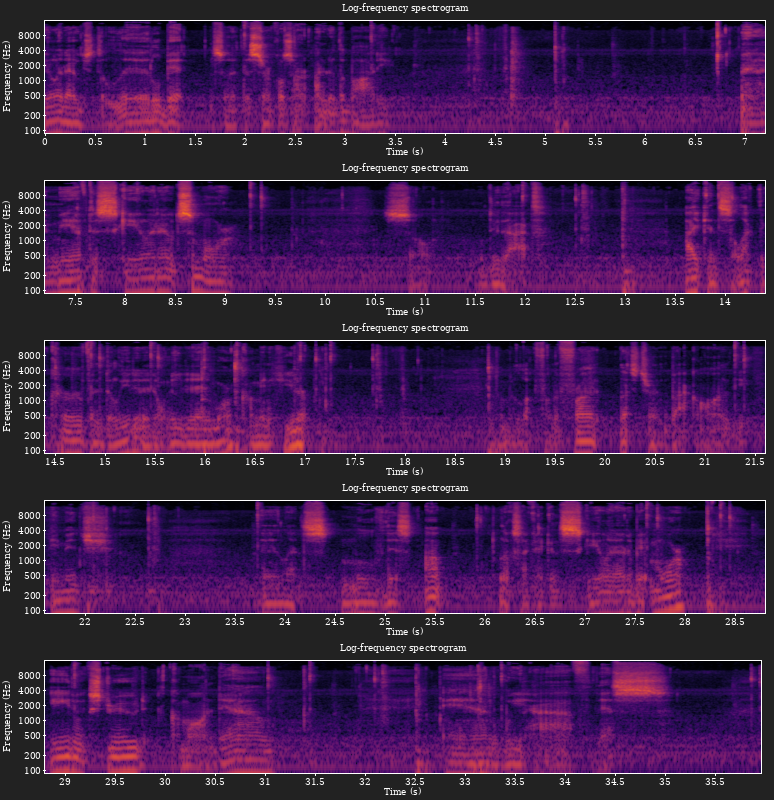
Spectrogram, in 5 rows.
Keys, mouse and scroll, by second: 3.2 middle click, 5.1 KP_7, 7.5 s, 9.7-10.6 scroll down 5, 11.3-12.0 scroll up 3, 12.0 middle click, 13.0 Tab, 13.9 click, 14.5 x, 15.4 click, 16.0 Tab, 16.3 a, 16.6-16.9 scroll up 3, 16.9 shift+middle click, 17.2 middle click, 18.8 KP_1, 21.3 click, 22.1 shift+middle click, 23.7 click, 26.3 s, 28.3 e, 29.1 click, 31.4 middle click, 32.5 Tab, 32.8 scroll down 2, 33.1 alt+a, 33.3 middle click.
